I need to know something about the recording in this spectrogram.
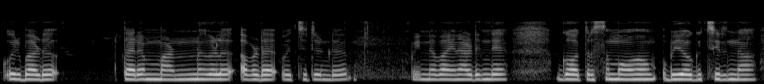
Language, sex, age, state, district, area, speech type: Malayalam, female, 18-30, Kerala, Wayanad, rural, spontaneous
